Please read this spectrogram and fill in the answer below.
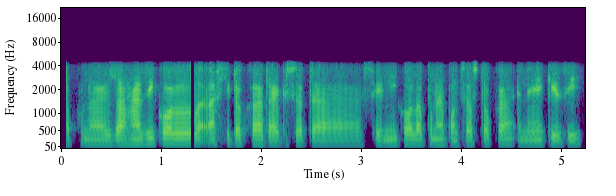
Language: Assamese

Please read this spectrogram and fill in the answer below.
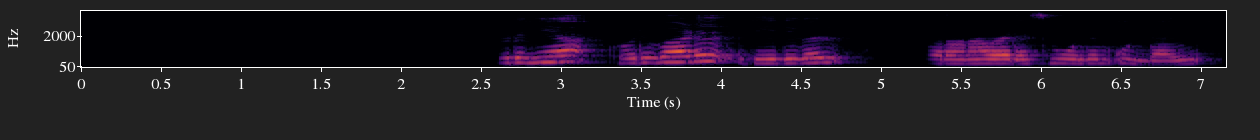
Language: Malayalam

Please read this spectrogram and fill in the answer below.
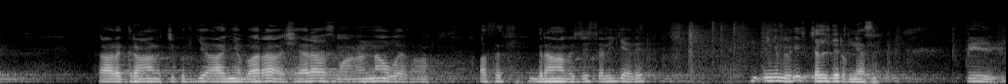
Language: Dogri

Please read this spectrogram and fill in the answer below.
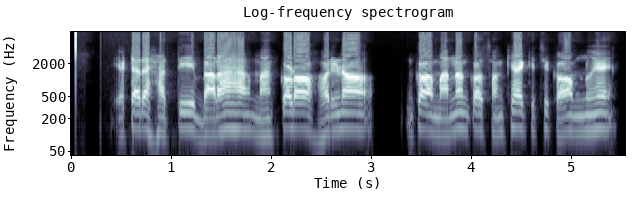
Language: Odia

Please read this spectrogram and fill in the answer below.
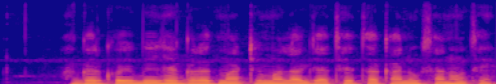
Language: Chhattisgarhi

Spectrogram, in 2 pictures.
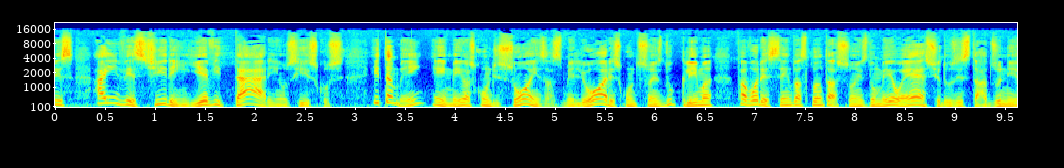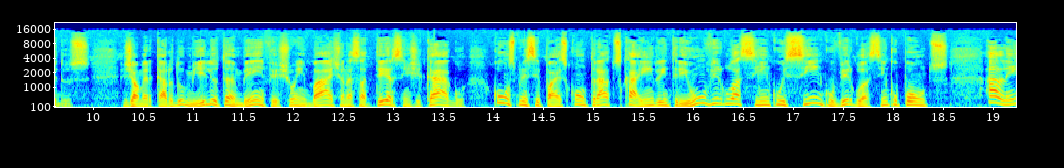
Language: Portuguese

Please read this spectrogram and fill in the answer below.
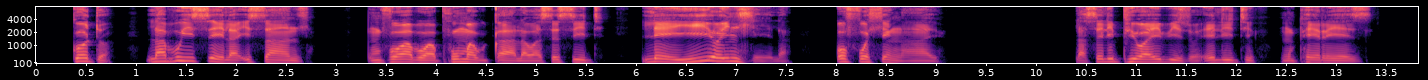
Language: North Ndebele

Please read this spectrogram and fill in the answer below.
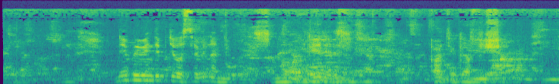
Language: Kinyarwanda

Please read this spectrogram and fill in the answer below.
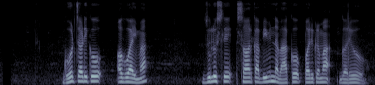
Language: Nepali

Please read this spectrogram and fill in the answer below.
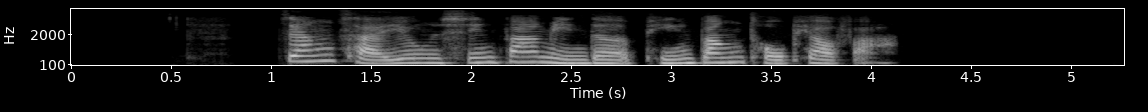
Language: Chinese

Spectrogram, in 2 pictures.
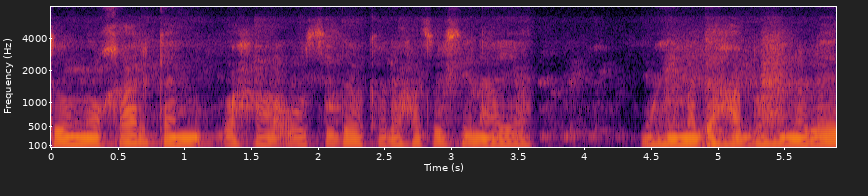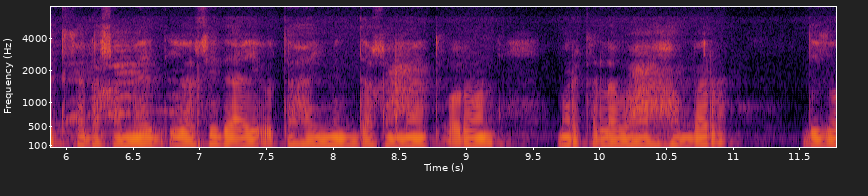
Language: Somali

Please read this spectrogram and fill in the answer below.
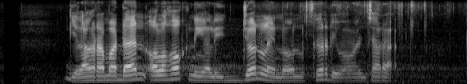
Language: Sundanese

